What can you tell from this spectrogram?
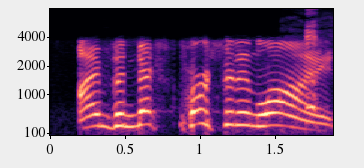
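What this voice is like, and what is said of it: Yelling loudly. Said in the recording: “why are you yelling like that in a Starbucks?”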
